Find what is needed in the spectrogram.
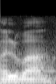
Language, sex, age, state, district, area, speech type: Gujarati, male, 18-30, Gujarat, Ahmedabad, urban, spontaneous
